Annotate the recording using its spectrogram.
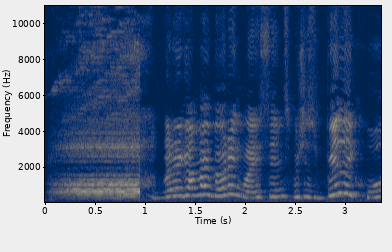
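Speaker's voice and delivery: very high, thrilled shriek, swooping wildly. Telling a story of recent personal milestones, excited screaming. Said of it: "Sorry for screaming".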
